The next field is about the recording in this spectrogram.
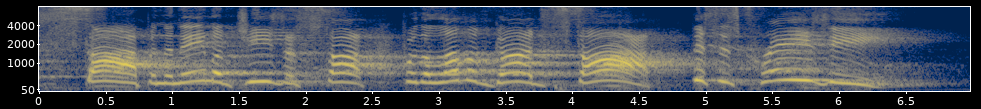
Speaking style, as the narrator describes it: shout and scream as loud as voice

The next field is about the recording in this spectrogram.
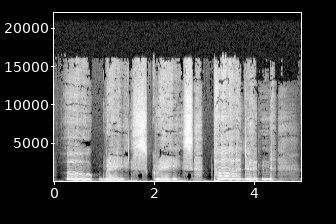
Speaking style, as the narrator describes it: cried the wretch

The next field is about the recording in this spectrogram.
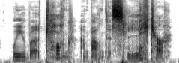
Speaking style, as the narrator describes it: hissed

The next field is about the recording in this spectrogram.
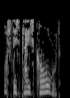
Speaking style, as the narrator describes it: she whispered

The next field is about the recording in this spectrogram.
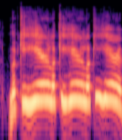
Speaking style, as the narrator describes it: they cried

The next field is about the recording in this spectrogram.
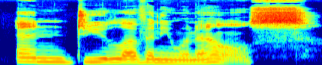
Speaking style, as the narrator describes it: Tamlin said through clenched teeth

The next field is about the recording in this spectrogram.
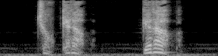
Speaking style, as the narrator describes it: I violently whispered

